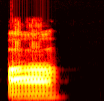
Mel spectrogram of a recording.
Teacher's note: الف کے اوپر مد لگا ہوا ہے یعنی الف کھینچ کر پڑھا جائے گا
